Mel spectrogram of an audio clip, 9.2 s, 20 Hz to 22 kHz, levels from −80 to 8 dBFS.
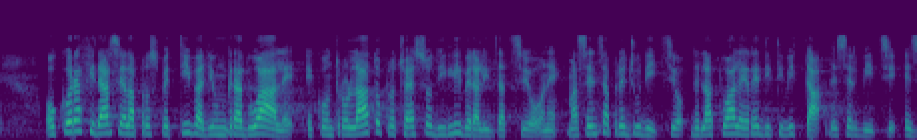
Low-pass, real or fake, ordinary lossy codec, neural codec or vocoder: none; real; none; none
